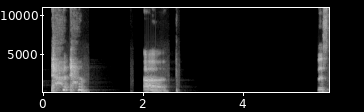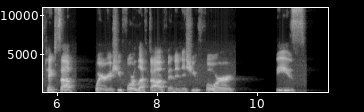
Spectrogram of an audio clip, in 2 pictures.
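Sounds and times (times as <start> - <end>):
person coughing harshly: 0.2 - 1.0
speech: 2.0 - 2.6, 5.5 - 9.6, 10.4 - 11.0.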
